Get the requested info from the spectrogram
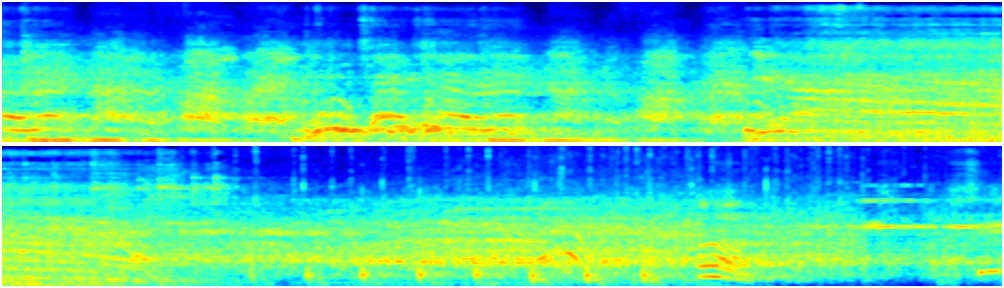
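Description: Hip-hop concert crowd shouting along over a heavy bass beat. About four seconds in the beat drops out under falling sweeps in pitch, then the crowd cheers with sharp claps and shouts.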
